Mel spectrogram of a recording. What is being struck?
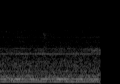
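Nothing is struck.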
